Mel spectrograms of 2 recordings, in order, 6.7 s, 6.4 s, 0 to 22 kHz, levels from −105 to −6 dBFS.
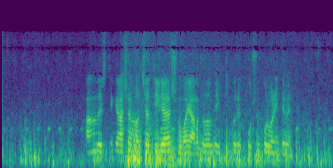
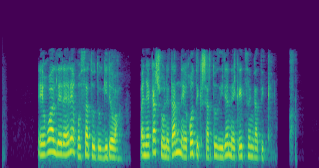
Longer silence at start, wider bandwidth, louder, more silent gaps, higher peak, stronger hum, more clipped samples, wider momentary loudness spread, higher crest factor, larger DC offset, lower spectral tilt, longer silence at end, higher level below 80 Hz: second, 0.05 s vs 0.75 s; first, 11 kHz vs 7.6 kHz; second, -24 LUFS vs -17 LUFS; second, none vs 2.63-2.75 s, 5.55-5.68 s; about the same, -4 dBFS vs -2 dBFS; neither; neither; first, 21 LU vs 10 LU; about the same, 20 dB vs 18 dB; neither; first, -7.5 dB/octave vs -4.5 dB/octave; second, 0.05 s vs 0.55 s; first, -36 dBFS vs -70 dBFS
